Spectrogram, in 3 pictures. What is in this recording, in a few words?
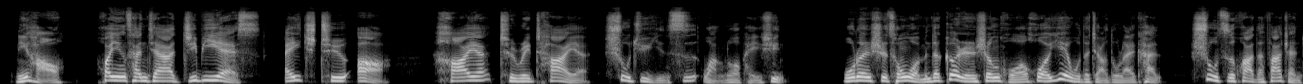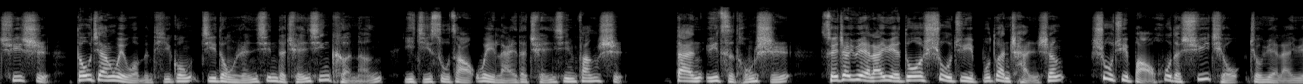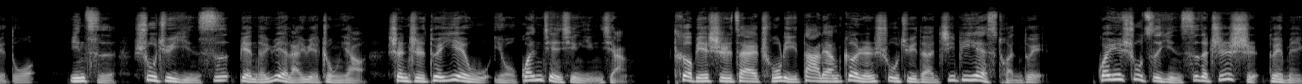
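ZH E-learning, Chinese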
